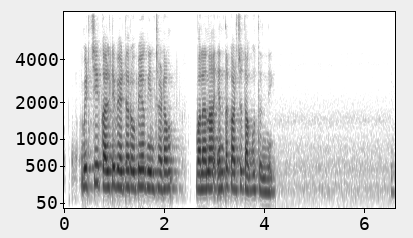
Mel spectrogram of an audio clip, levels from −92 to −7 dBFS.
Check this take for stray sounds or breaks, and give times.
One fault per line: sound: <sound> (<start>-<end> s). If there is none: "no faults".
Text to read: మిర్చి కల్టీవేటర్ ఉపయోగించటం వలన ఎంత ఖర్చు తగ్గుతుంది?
no faults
